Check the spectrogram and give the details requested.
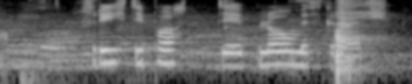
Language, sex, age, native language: Icelandic, female, 9, Icelandic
